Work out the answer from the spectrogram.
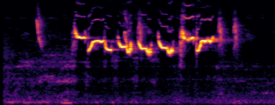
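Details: Oriental magpie-robin singing in quick response to other song: a rapid run of loud, clear whistled notes, each dipping and rising, about four per second for two seconds, after a few softer chirps.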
